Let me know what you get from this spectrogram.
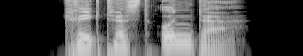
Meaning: inflection of unterkriegen: 1. second-person singular preterite 2. second-person singular subjunctive II
- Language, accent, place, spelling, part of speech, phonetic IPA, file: German, Germany, Berlin, kriegtest unter, verb, [ˌkʁiːktəst ˈʊntɐ], De-kriegtest unter.ogg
